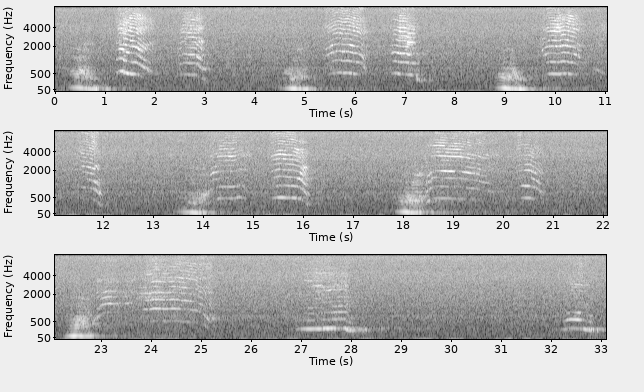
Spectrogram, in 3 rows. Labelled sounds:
1.2	3.0	humpback whale, 0.80 to 6.7 kHz
5.4	6.3	humpback whale, 0.80 to 8.0 kHz
6.7	7.3	humpback whale, 0.86 to 5.3 kHz
9.7	10.6	humpback whale, 0.86 to 8.0 kHz
11.5	12.0	humpback whale, 0.80 to 5.7 kHz
14.1	14.9	humpback whale, 0.90 to 7.9 kHz
15.3	17.1	humpback whale, 0.80 to 7.9 kHz
18.5	19.8	humpback whale, 0.80 to 8.0 kHz
20.3	20.8	humpback whale, 0.80 to 5.2 kHz
22.5	25.0	humpback whale, 0.86 to 6.3 kHz
27.2	27.9	humpback whale, 0.83 to 2.9 kHz
32.4	32.8	humpback whale, 2.8 to 3.0 kHz

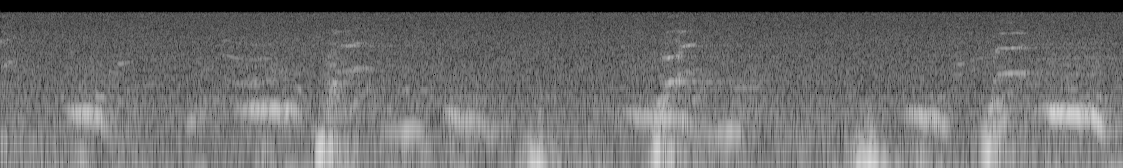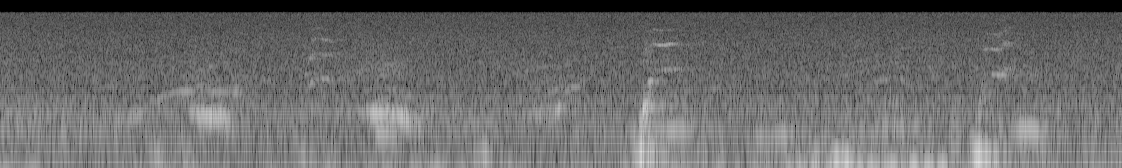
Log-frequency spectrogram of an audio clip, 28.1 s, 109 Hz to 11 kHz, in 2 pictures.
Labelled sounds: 1.4	1.7	humpback whale, 1.9 to 2.0 kHz
2.8	3.4	humpback whale, 1.0 to 2.5 kHz
4.2	4.7	humpback whale, 1.4 to 3.4 kHz
8.3	9.4	humpback whale, 0.93 to 3.4 kHz
12.4	12.9	humpback whale, 1.1 to 4.5 kHz
16.0	16.9	humpback whale, 0.80 to 1.1 kHz
17.9	18.6	humpback whale, 1.0 to 3.8 kHz
21.1	21.3	humpback whale, 0.83 to 1.1 kHz
22.1	22.6	humpback whale, 1.5 to 5.0 kHz
26.3	26.7	humpback whale, 1.3 to 4.5 kHz

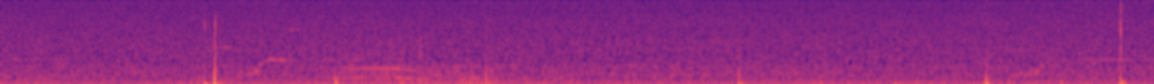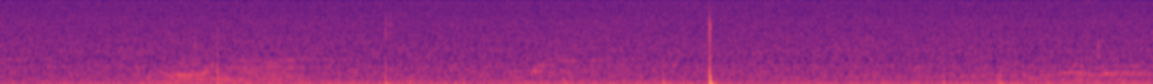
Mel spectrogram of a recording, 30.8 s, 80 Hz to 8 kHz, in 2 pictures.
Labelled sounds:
2.9	3.8	humpback whale, 0.80 to 1.5 kHz

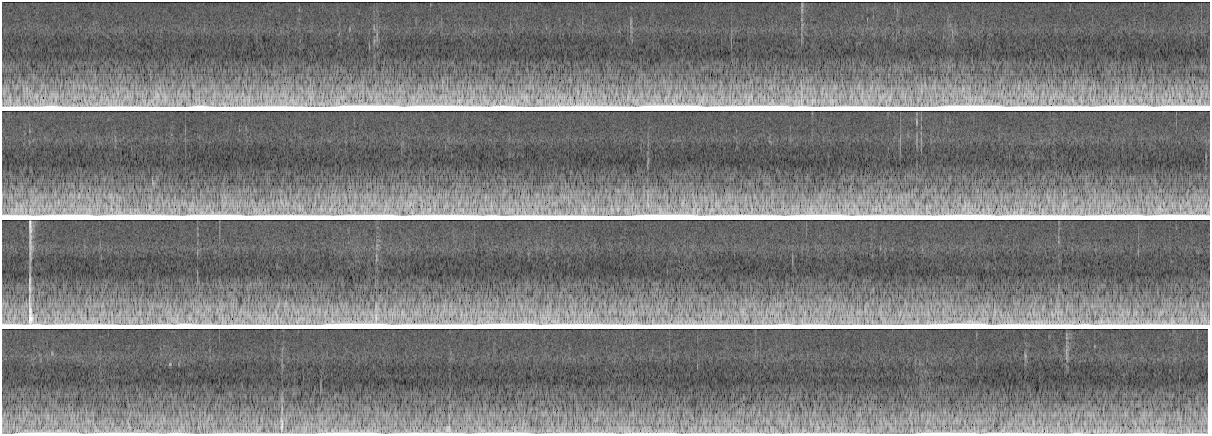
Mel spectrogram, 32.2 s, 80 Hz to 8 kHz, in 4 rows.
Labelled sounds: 14.7	15.4	killer whale, southern resident, 1.8 to 7.3 kHz

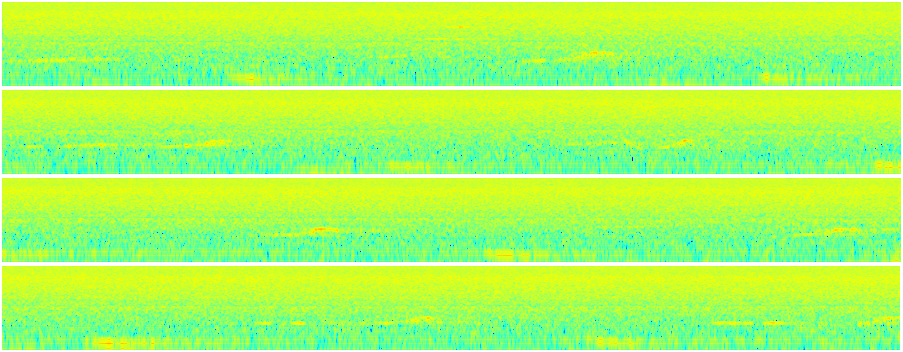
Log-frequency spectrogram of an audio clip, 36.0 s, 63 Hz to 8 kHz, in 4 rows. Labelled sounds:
4.4	4.7	humpback whale, 1.8 to 1.9 kHz

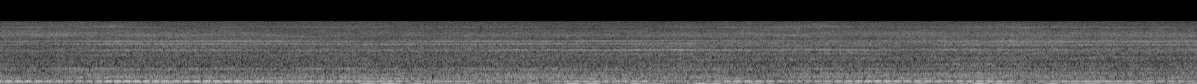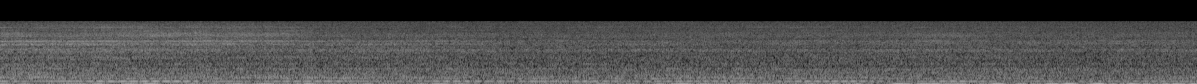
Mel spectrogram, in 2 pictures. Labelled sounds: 0.9	1.1	vessel noise, 5.8 to 5.9 kHz
7.2	7.5	vessel noise, 5.6 to 5.7 kHz

